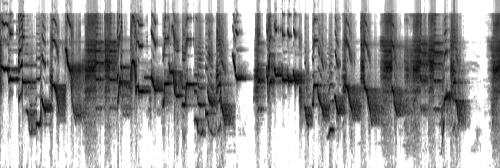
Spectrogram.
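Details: White-rumped shama (samyong) in full voice, singing with its complete repertoire of mimicked phrases: a loud, nonstop stream of varied whistles, rapid slurred notes and sweeping trills, with barely a pause.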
